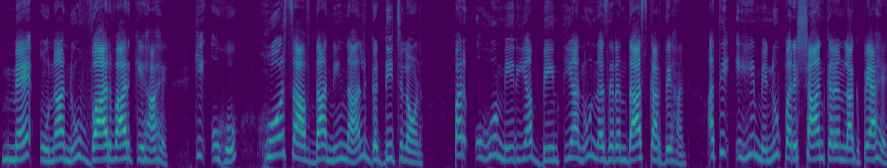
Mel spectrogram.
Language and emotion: Punjabi, angry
